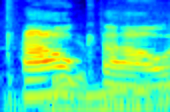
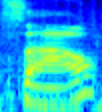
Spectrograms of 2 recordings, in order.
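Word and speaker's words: Cao: And when Kowokcowo called upon them to take Oh man, I forgot about the old pronunciation where it said cow instead of Sao.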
